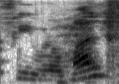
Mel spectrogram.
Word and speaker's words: fibromialgia: ¿Fibromialgia? – Fibromialgia. – Fibromialgia. – Mialgia. Esa es la palabra. Ajá, correcta. Es la palabra, okay, fibromialgia.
